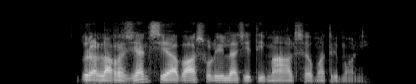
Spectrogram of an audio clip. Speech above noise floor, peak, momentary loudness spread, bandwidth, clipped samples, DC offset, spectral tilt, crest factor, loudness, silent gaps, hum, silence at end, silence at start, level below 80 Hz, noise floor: 59 dB; -2 dBFS; 13 LU; 8 kHz; under 0.1%; under 0.1%; -4.5 dB/octave; 20 dB; -20 LUFS; none; none; 0.55 s; 0.8 s; -60 dBFS; -79 dBFS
